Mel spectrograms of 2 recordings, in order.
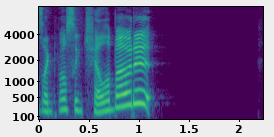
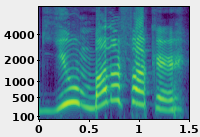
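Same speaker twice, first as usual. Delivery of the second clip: louder, slow playful yell at a friend; mock outraged shout; 5 semitones higher, 9 dB louder, slower than usual. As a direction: call out an old friend in joking outrage. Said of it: "I was like".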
